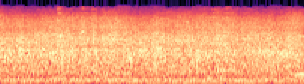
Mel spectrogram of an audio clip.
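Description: A short, fast FEC freight train rushes past close by, a loud, dense rail roar with steady wheel clatter throughout and no talking.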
